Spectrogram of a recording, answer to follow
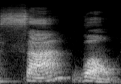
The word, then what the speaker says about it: saguão: por exemplo vamos reparar saguão eu coloquei esse o aqui de preto porque a gente fala saguão é como se falasse um U é representado escreve com o mas é representado pelo fonema u em chagão vamos aqui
